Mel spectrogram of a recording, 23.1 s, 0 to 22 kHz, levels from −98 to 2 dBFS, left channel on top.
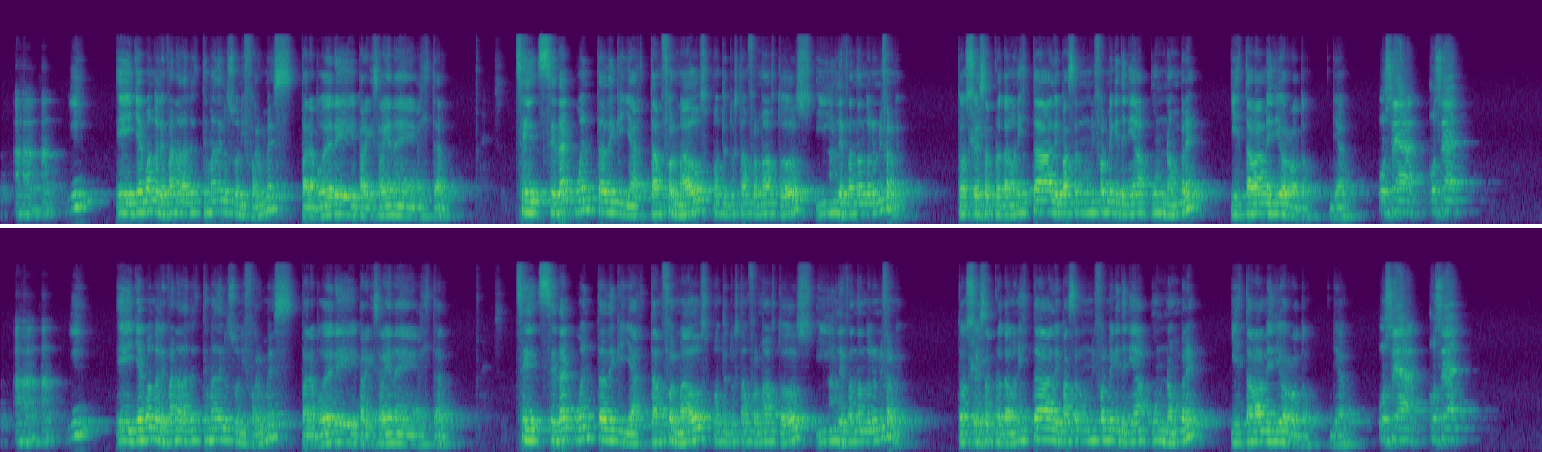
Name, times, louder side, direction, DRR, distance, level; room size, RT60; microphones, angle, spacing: voice 1, 0.2-0.8 12.4-12.7 14.4-14.8 20.7-21.8, left 1 dB, ahead, -5 dB, 0.7 m, -33 dB
voice 2, 1.7-6.7 7.8-13.5 14.4-17.9 18.5-19.6 19.9-20.2, left 1 dB, 50° left, 0 dB, 0.6 m, -27 dB
4.8 x 2.0 x 2.6 m, 0.78 s
head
